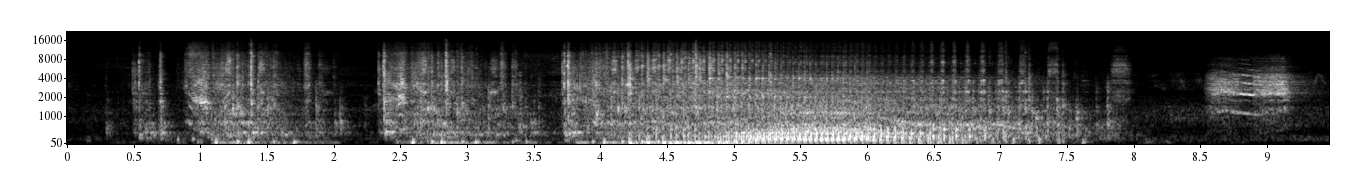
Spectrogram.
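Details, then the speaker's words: Honda GX340 petrol engine on an auger, after a throttle linkage adjustment. Several pull-start bursts catch only briefly, then one run swells and fades within seconds. The engine won't pull-start and dies straight away; the spark plug is heavily carboned. Hard starting and stalling. "thank you I still having trouble getting this thing to bloody start pulled the spark plug out it's pretty carboned up"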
